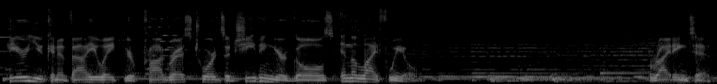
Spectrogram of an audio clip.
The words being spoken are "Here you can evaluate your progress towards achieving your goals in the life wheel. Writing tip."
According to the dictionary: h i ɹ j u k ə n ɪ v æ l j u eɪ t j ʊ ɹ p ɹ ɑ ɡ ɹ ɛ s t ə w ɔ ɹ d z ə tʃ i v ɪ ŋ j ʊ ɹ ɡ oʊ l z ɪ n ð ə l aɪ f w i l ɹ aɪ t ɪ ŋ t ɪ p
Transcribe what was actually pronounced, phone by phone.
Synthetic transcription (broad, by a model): h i ɹ j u k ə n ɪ v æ l j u eɪ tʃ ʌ ɹ p ɹ ɑ ɡ ɹ ɛ s t ə w ɔ ɹ d z ə tʃ i v ɪ ŋ j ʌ ɹ ɡ oʊ l z ɪ n ð ə l aɪ f w i l ɹ aɪ t ɪ ŋ t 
